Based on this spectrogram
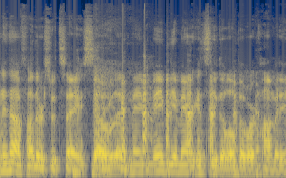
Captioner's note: Ian laughing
